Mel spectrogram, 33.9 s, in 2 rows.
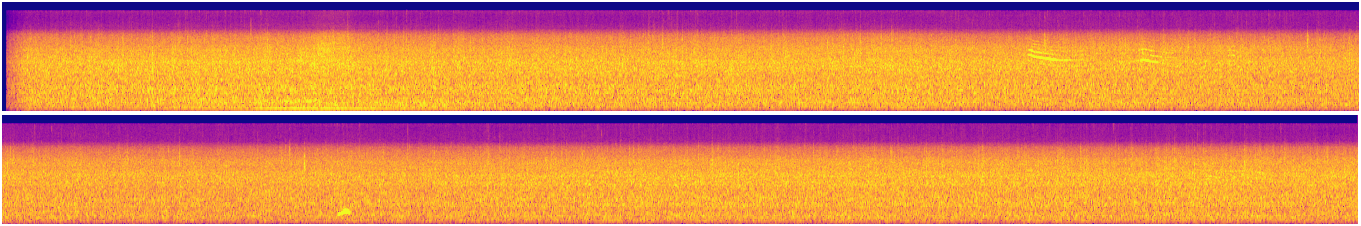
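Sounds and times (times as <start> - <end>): steady rain falling: 0.1 - 33.9
high chirps: 12.8 - 15.6.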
